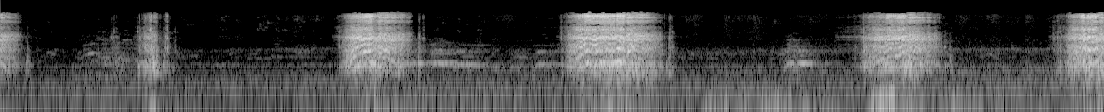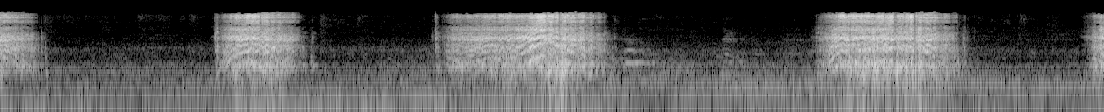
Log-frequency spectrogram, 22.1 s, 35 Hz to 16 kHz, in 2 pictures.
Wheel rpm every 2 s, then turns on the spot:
10, 10, 20, 10, 20, 20, 20, 20, 30, 40, 30.
none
